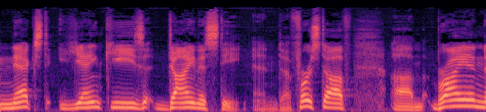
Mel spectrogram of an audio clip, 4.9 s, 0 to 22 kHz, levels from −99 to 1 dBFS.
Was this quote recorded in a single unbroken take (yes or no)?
yes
